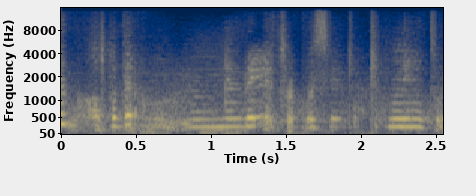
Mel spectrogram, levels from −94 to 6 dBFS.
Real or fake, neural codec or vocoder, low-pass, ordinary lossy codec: fake; codec, 44.1 kHz, 0.9 kbps, DAC; 14.4 kHz; AAC, 64 kbps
